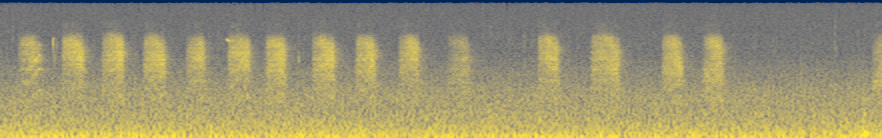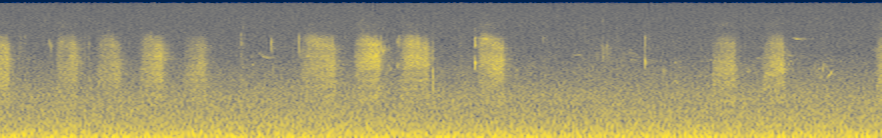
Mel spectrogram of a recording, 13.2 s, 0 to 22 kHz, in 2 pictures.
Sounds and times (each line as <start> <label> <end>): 0.0 Light winds 13.2
6.5 birds 13.2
